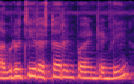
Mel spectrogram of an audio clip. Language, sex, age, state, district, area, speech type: Telugu, male, 45-60, Andhra Pradesh, Guntur, urban, spontaneous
